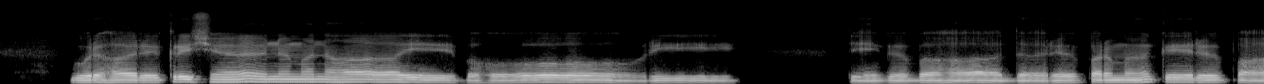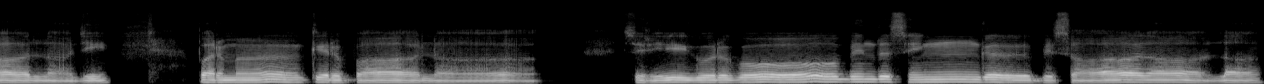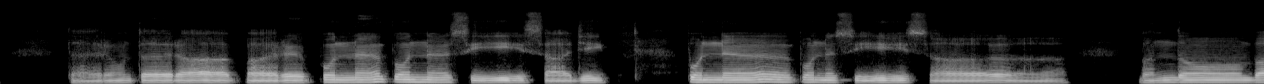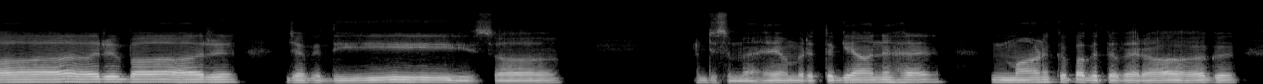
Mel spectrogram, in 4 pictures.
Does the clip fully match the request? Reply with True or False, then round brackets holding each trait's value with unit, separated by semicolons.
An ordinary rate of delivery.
False (45 wpm)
